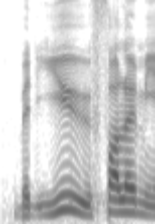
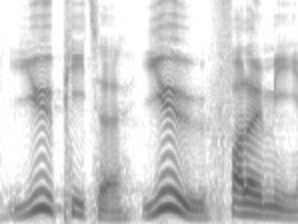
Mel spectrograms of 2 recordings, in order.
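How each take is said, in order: First: "you" leaned on, then follow me; "you" said firmly, set apart from the rest; stress on you. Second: "You" and "you" weighted, follow me slowed; slow down and press each "you"; "You, Peter, you" pointed at Peter; stress on you. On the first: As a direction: hit the word "you" as a command. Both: Acted. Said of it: "the emphasis is on the word you".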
